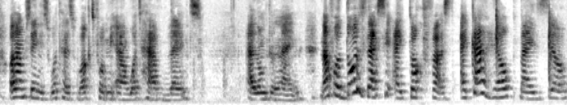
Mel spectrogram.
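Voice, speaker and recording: Noticeable background noise under moderately paced speech in an animated tone. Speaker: lifestyle vlogger. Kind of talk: casual vlog advice talk.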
